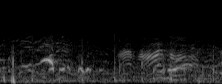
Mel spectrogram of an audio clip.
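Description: Men's voices shouting and calling out, with several high yells that rise and fall, and a short sharp knock right at the start.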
